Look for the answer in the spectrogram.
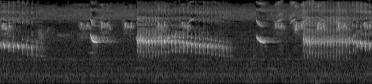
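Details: Repeated calls of a Woodland kingfisher: brief piercing notes dropping in pitch, each leading into a loud, fast, pulsed trill that falls gradually. Three trills in close succession, with a quiet natural background.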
